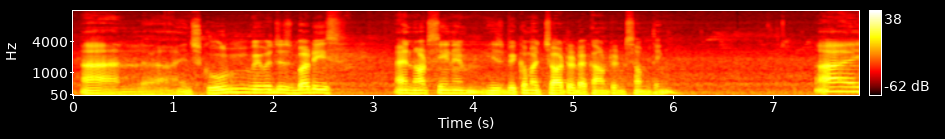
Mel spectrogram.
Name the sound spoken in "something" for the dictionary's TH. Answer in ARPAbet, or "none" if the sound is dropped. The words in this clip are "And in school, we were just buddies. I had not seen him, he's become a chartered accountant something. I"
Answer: T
